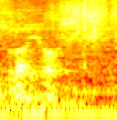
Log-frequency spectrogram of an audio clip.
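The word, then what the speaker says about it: Lo'i Hoosi: Loihosi.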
